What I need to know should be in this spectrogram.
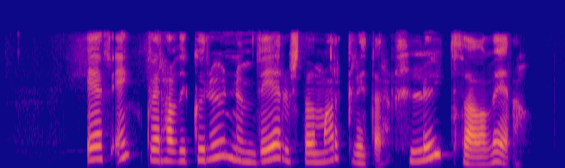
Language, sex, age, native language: Icelandic, female, 30-39, Icelandic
